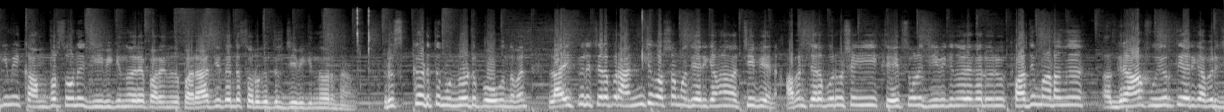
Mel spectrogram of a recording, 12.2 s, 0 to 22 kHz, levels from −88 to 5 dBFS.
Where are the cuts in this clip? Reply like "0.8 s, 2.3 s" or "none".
3.7 s, 7.8 s, 8.8 s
